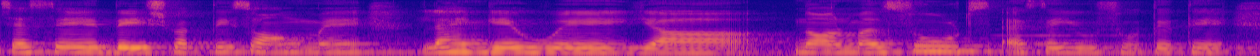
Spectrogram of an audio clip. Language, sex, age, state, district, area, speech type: Hindi, female, 18-30, Madhya Pradesh, Hoshangabad, rural, spontaneous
